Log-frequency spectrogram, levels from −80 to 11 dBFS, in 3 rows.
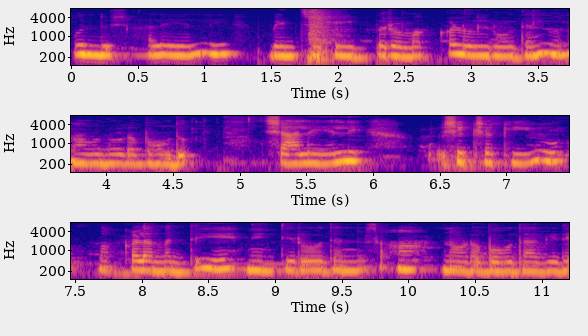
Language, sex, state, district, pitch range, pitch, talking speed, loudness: Kannada, female, Karnataka, Dakshina Kannada, 215-240 Hz, 225 Hz, 80 wpm, -16 LUFS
